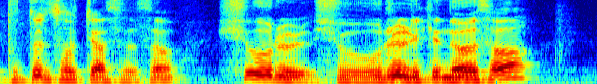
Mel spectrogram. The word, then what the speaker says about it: 属: 자, 그러면 속자가 소자만 남고 발음은 어떻게 돼요? H가 있으니까 복모음이 되고 바다가자 서산자 해당되지만 삼성이니까 슈.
